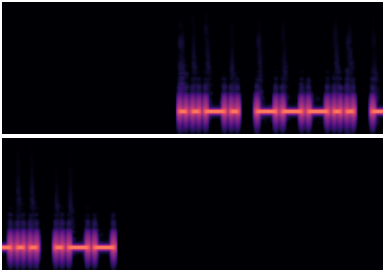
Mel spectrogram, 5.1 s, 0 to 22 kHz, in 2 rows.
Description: Morse code, heard as a keyed tone, about 28 wpm, 700 Hz. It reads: F8DW
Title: DXCC-100 Call Signs - 4 Characters - 28wpm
